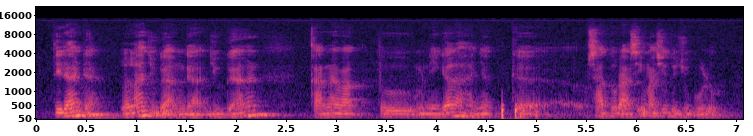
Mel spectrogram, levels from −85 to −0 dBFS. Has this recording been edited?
yes; 1 cut; at 4.8 s

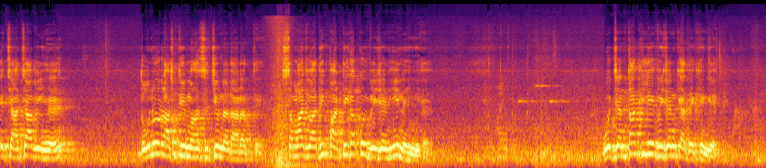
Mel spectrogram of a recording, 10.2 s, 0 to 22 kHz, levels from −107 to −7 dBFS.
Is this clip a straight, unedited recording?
no; 1 cut; at 3.7 s

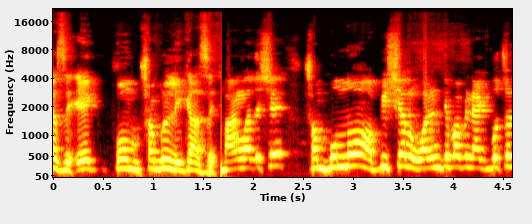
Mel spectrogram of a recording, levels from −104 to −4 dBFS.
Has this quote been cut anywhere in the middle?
yes; 1 cut; at 1.7 s

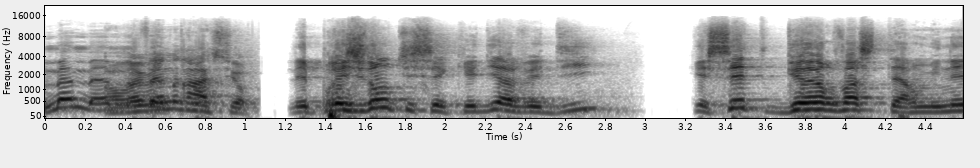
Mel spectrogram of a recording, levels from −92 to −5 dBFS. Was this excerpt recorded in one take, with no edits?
no; 1 cut; at 1.0 s

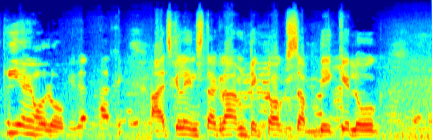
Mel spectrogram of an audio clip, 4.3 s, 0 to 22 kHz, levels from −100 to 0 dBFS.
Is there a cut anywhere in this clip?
yes; 1 cut; at 1.2 s

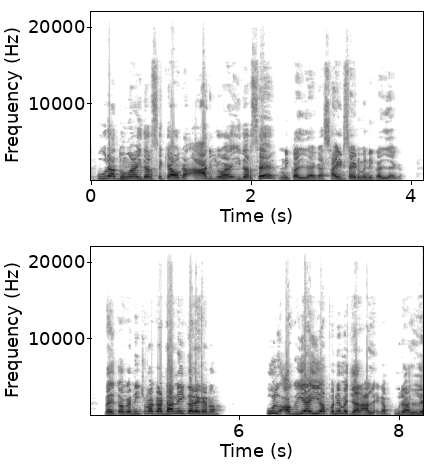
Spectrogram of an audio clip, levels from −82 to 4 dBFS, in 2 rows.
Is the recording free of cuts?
yes; 0 cuts

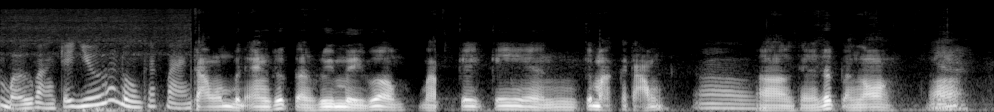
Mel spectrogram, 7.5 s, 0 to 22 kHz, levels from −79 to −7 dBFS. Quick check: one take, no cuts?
no; 2 cuts; at 1.3 s, 3.3 s

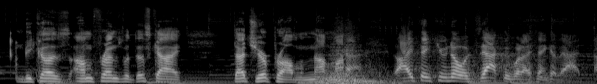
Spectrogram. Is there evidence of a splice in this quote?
yes; 1 cut; at 3.4 s

